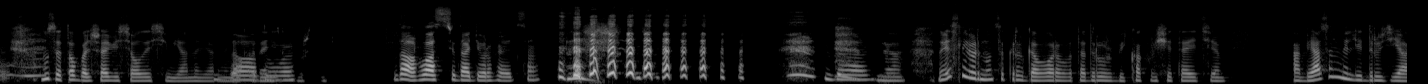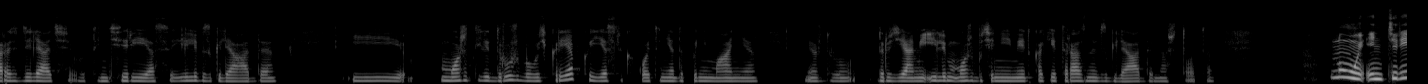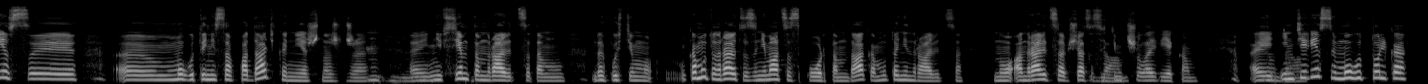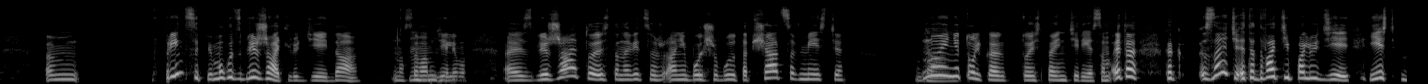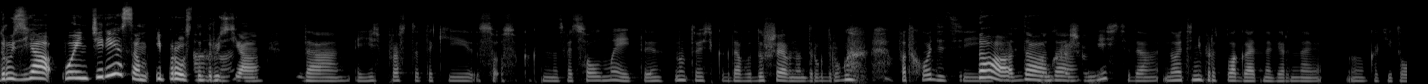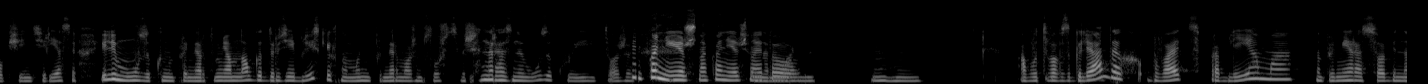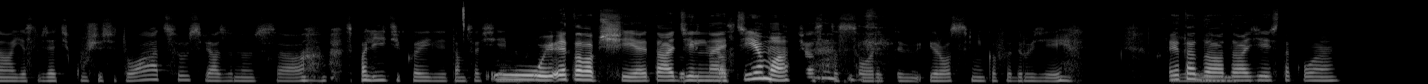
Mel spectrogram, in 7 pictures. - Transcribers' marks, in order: other background noise; tapping; laugh; laugh; other noise; in English: "соулмейты"; chuckle; laughing while speaking: "разную"; grunt; chuckle; sigh; chuckle
- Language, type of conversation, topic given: Russian, unstructured, Как вы относитесь к дружбе с людьми, которые вас не понимают?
